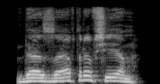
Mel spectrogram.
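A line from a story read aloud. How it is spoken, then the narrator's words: Shouted. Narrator (Russian): крикнул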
